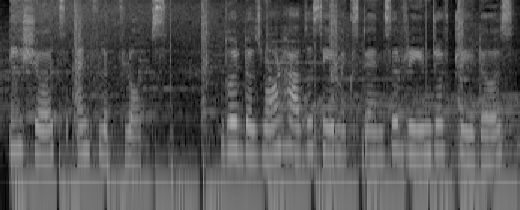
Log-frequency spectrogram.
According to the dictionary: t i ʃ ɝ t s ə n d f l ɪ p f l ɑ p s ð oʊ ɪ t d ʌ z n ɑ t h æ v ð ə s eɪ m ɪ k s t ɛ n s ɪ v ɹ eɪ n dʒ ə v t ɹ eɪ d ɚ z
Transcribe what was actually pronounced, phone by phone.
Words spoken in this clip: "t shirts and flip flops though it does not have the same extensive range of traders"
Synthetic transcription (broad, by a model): t i ʃ ɝ t s ə n d f l ɪ p f l ɑ p s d oʊ ɪ t d ʌ z n ɑ t h æ v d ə s eɪ m ɪ k s t ɛ n s ɪ v ɹ eɪ n dʒ ə v t ɹ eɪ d ɚ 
